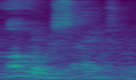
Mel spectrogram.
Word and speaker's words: oocyte: So the ovarian cycle, which is oogenesis, which means the production of oocyte. I'm not stuttering, that's how they pronounce it.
